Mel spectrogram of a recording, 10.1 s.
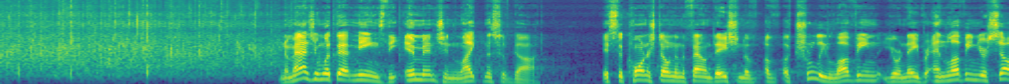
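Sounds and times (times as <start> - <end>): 
audience clapping: 0.0 - 3.5
speech: 2.8 - 10.0.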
